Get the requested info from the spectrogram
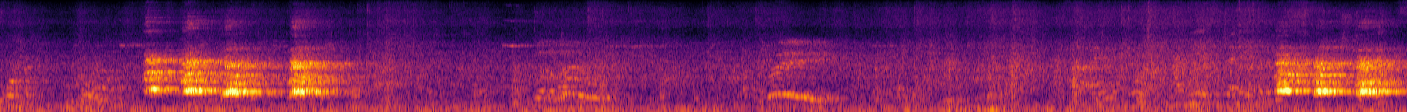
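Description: A dog barking: a quick run of about three or four loud barks a couple of seconds in, then quieter, and another run of barks near the end.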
